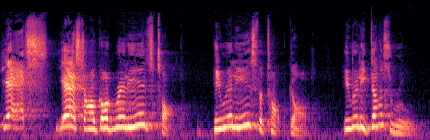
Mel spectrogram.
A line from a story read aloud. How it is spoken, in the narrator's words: the little boy shouts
